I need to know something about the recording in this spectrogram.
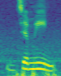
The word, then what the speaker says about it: ज़मीन: सब है जमीन है तू इसका उच्चारण कैसे करते हैं ज़मीन उ हैं और इसमें नीचे हम एक बिंदु लगा रहते हैं इसका रिच इन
